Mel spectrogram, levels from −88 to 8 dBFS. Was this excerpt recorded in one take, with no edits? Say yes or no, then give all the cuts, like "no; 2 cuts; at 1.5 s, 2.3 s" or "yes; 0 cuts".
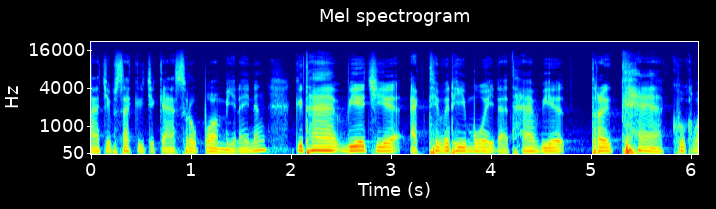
yes; 0 cuts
